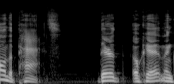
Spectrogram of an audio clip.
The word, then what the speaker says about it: Pats: and dumber the PS you call them the Pates well do it if you're going say it say it right you can't be B it's p a TS Pats it's Pats it's spelled the Pats that's the Pates how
